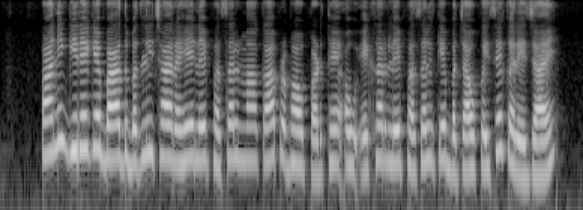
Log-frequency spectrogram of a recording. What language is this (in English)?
Chhattisgarhi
